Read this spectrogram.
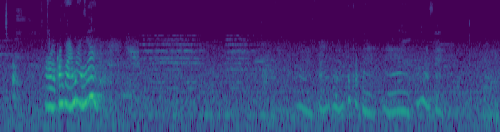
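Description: A young woman speaks brightly and clearly, close by.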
